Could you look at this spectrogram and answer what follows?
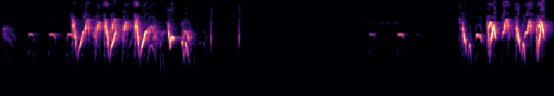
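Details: Bar-winged prinia, locally called ciblek, singing: a fast burst of high, sharp, slurred chirps for about a second, a pause with faint notes, then a second rapid burst, over low steady background noise.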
